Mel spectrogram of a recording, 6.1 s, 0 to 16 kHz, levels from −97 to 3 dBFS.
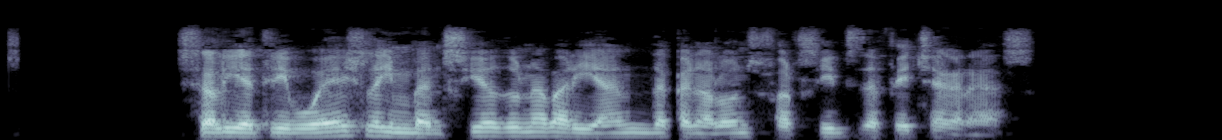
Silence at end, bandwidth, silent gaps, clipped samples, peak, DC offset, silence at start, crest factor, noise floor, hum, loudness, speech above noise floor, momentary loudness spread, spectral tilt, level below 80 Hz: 1 s; 7.6 kHz; none; under 0.1%; -2 dBFS; under 0.1%; 0.9 s; 22 dB; under -90 dBFS; none; -22 LUFS; over 68 dB; 10 LU; -5 dB/octave; -66 dBFS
